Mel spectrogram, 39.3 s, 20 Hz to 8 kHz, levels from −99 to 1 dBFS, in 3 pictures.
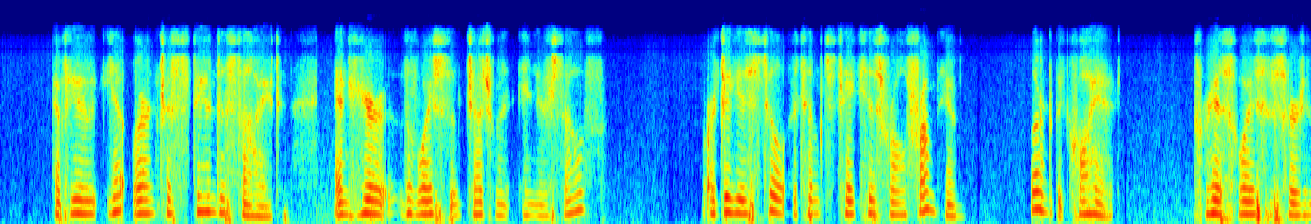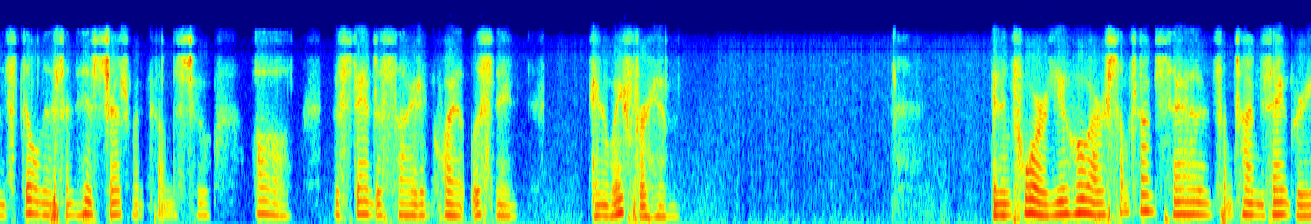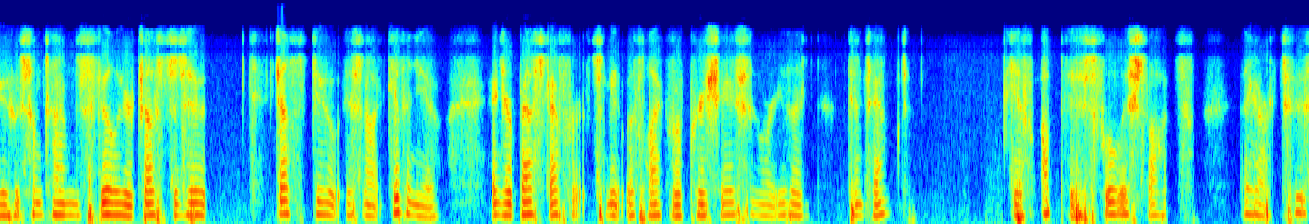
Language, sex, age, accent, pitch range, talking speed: English, female, 60-79, American, 150-175 Hz, 145 wpm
